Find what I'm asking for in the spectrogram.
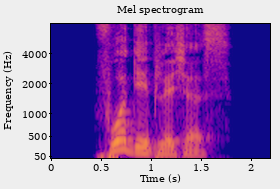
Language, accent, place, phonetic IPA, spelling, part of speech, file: German, Germany, Berlin, [ˈfoːɐ̯ˌɡeːplɪçəs], vorgebliches, adjective, De-vorgebliches.ogg
- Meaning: strong/mixed nominative/accusative neuter singular of vorgeblich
